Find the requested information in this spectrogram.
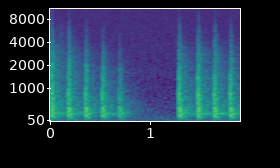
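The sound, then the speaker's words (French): Knocking on a farmhouse door: two quick, evenly spaced runs of several sharp raps separated by a short silent pause, alone without talk. “Ils sortent de voiture et frappent à la porte de la ferme.”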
